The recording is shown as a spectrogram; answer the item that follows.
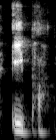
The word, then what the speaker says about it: IPA: little bars and the IPA craft ale scene in Italy is really starting to to blossom. Um, and they call it EPA. Yeah, my my pronunciation is corrected.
